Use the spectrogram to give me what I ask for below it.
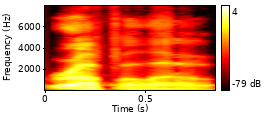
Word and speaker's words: Ruffalo: Green animals that rhyme with my last name. Buffalo. Ruffalo. Ruffalo.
